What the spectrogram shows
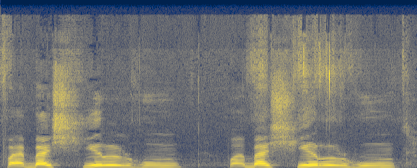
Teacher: रा जो है बारीक पड़ी जाएगी क्योंकि उससे पहले कसरा आ रही है रा साकिन से पहले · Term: रा बारीक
